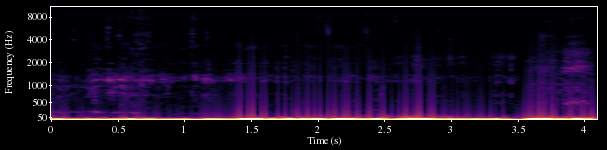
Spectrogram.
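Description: Wind buffeting the microphone: an uneven low rumble that rises and falls, over a faint steady hiss. The sound breaks off for an instant near the end.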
